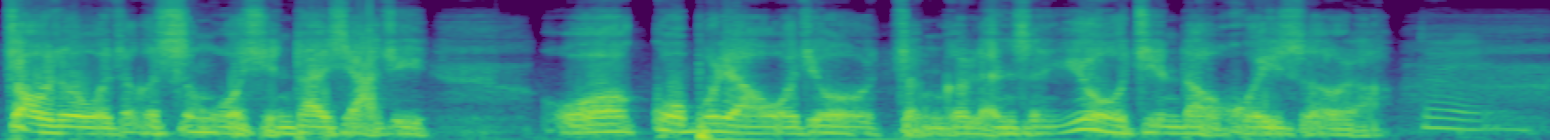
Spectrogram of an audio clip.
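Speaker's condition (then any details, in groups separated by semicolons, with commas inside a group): Vocal cord damage; vocal cord damage after cervical spine surgery, severe car accident 14 years ago, surgery two days later; unclear speech from vocal cord damage, greatly improved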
